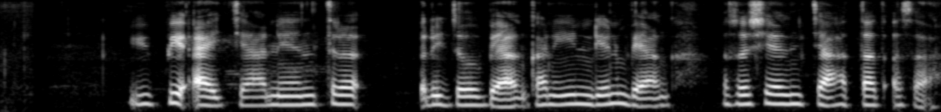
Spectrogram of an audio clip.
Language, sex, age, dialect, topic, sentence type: Marathi, female, 31-35, Southern Konkan, banking, statement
